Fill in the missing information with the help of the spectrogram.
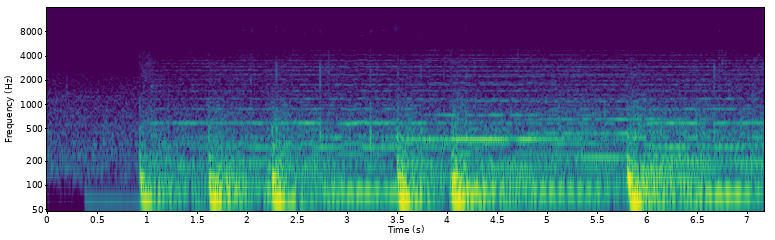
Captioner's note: dramatic music; feet clacking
